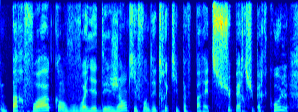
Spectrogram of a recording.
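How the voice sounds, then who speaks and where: A woman speaks at medium pitch with a dark, mellow tone and ordinary pitch variation. The sound is dry and close, with no echo. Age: 20s. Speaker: advertising project manager and actress. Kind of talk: casual chat. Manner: hesitant, many fillers and repetitions.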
